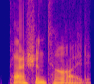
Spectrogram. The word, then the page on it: Passiontide: American English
